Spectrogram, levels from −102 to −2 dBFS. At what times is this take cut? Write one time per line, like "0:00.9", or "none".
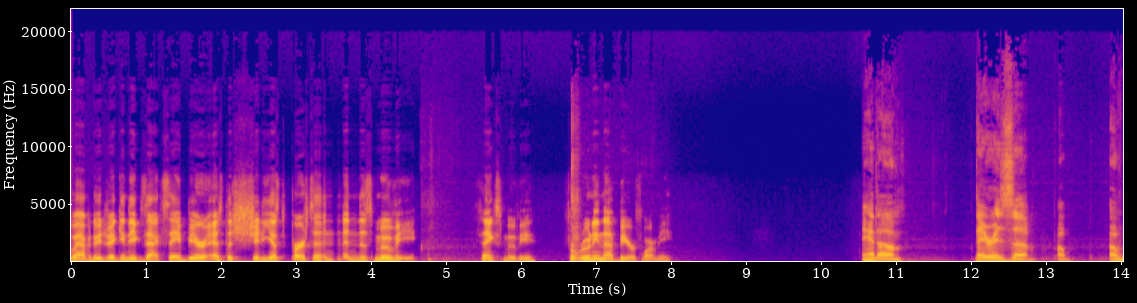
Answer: none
